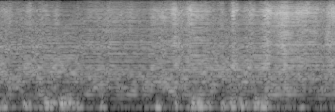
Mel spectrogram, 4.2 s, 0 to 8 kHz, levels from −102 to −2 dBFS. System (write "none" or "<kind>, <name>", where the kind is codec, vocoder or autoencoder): vocoder, HiFi-GAN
